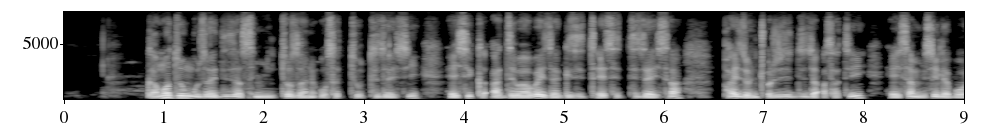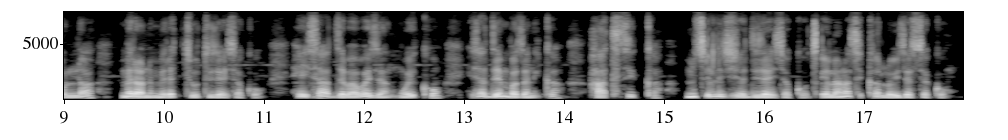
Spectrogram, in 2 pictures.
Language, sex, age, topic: Gamo, male, 18-24, government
